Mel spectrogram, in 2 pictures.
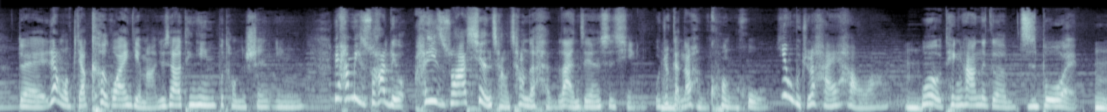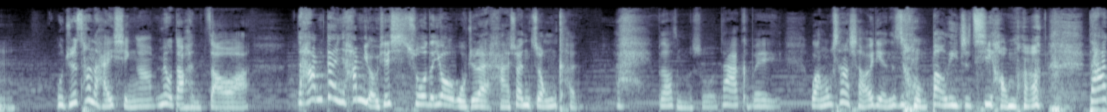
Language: Chinese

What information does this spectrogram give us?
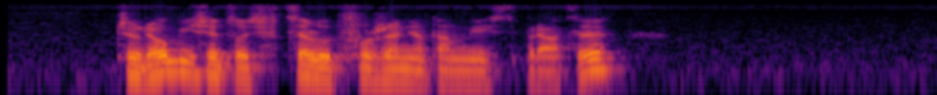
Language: Polish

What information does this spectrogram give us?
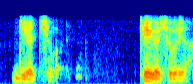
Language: Urdu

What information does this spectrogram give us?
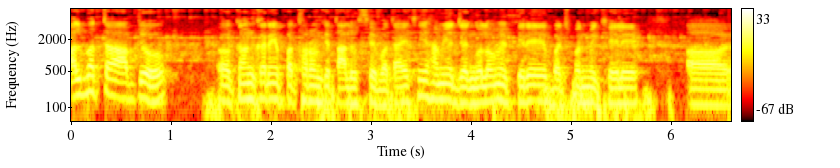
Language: Urdu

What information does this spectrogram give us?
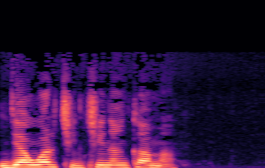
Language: Arequipa-La Unión Quechua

